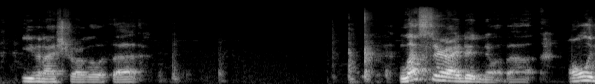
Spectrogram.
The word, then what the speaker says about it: Leicester: though I whoa even I struggle with that Lester I didn't know about only because of the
